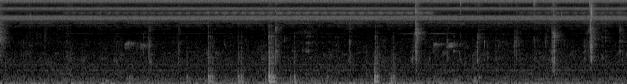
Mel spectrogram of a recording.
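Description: A person chewing and smacking on a mouthful of fried chicken liver eaten by hand, with scattered soft wet clicks and a few low thumps, over a steady high-pitched whine.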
